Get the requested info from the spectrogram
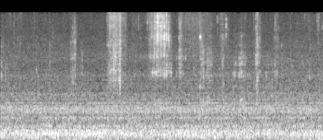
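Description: Crunching bites and chewing of a fried Nashville hot chicken tender, a few short crunches over a steady low hum inside the car cabin.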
